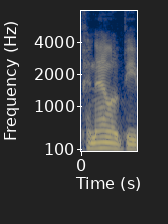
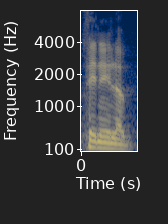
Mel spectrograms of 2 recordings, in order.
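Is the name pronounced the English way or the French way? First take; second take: English; French. First: The name has an English pronunciation. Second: The name has a French pronunciation. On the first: The speaker calls it right. "I'm saying Penelope because ... she's actually Welsh" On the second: The speaker calls it wrong. "and not Penelope"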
